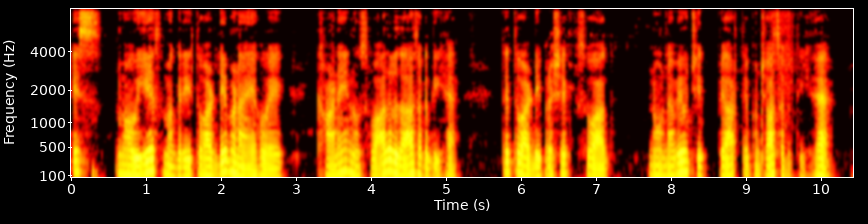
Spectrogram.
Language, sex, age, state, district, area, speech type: Punjabi, male, 18-30, Punjab, Patiala, urban, spontaneous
